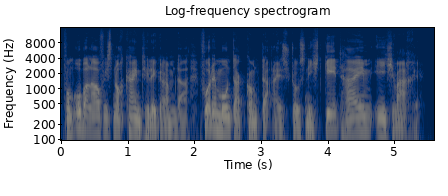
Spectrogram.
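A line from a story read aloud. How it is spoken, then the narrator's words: Called out. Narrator (German): rief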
